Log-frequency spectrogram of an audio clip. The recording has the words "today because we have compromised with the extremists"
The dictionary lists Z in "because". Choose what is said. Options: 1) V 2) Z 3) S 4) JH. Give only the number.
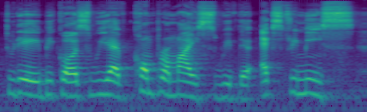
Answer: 3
